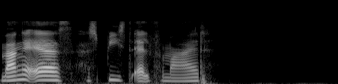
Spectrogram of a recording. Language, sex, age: Danish, female, 31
